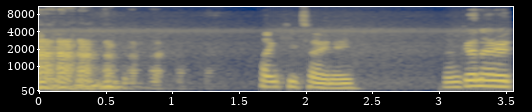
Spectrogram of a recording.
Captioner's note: laughter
